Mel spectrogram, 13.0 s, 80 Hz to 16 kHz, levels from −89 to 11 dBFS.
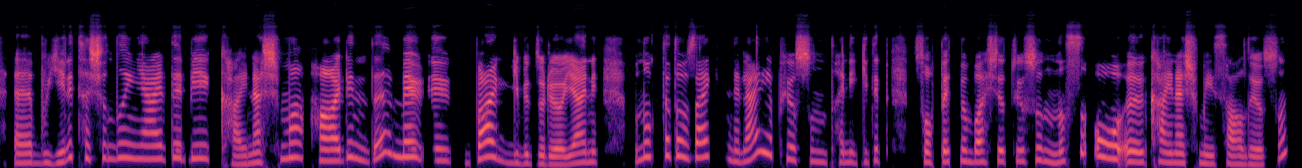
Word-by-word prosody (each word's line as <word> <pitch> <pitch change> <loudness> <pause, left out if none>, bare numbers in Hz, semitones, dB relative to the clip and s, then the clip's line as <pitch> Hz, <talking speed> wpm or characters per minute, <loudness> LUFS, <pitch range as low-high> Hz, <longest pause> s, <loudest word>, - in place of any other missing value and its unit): eee, 200 0 +1
bu 195 +2 -10
yeni 205 - -1
taşındığın 300 0 +3
yerde 285 +2 +1
bir 290 -1 0
kaynaşma 210 - +2
hâlin 245 +2 +2
de 295 +8 -1 0.2
mev 325 -1 +6
eee, 250 -1 0 0.3
var 320 +4 +7
gibi 200 - -5
duruyor. 170 -2 +2
Yani 205 +6 +3 0.4
bu 250 - -9
noktada 345 +2 -3
özellikle 315 -2 -2
neler 250 - 0
yapıyorsun? 255 - 0
Hani 210 -1 -6
gidip 215 +3 -5 0.3
sohbet 215 +2 -2
mi 230 -2 -4
başlatıyorsun? 230 +1 -2
Nasıl 240 - -3
o, 300 -4 +1
eee, 215 -1 +2
kaynaşmayı 200 -3 +1
sağlıyorsun? 175 - -4
235 Hz, 140 wpm, -24 LUFS, 205-295 Hz, 0.4 s, var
